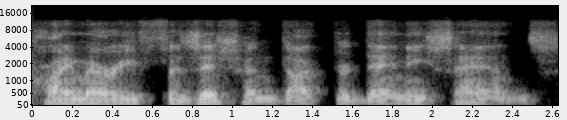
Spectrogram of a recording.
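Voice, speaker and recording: Speaking with an American accent, a man talks at a very slow pace. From United States. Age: 70s. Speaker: patient advocate and speaker. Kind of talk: webinar lecture.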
